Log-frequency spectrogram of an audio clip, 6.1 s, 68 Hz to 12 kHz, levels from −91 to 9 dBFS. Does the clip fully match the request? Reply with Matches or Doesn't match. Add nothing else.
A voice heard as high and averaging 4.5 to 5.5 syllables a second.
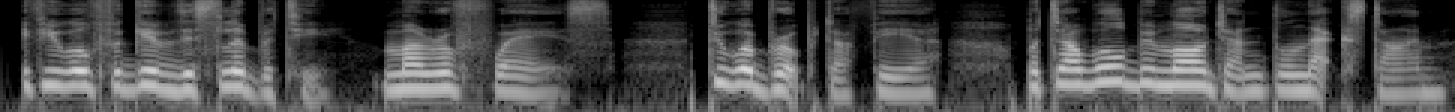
Matches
